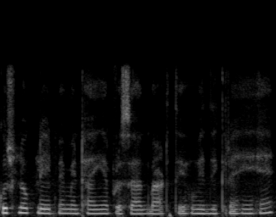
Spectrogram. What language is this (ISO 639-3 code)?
hin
